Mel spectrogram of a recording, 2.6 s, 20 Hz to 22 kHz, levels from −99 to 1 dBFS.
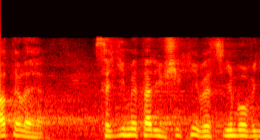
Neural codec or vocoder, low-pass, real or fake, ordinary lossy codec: none; 7.2 kHz; real; AAC, 32 kbps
